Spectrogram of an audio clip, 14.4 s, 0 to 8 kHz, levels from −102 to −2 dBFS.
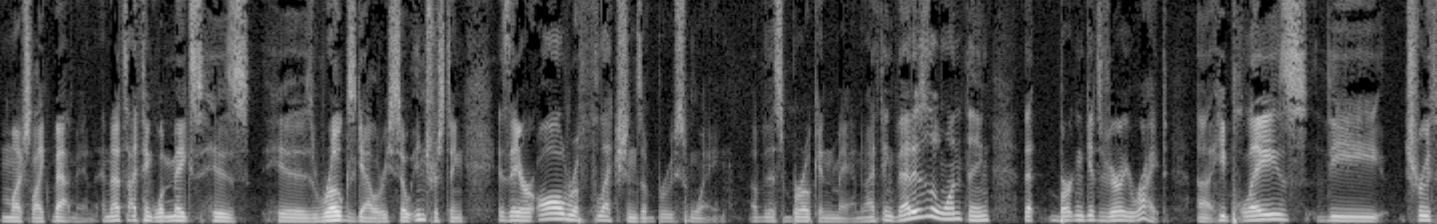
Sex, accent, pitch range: male, American, 115-145 Hz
